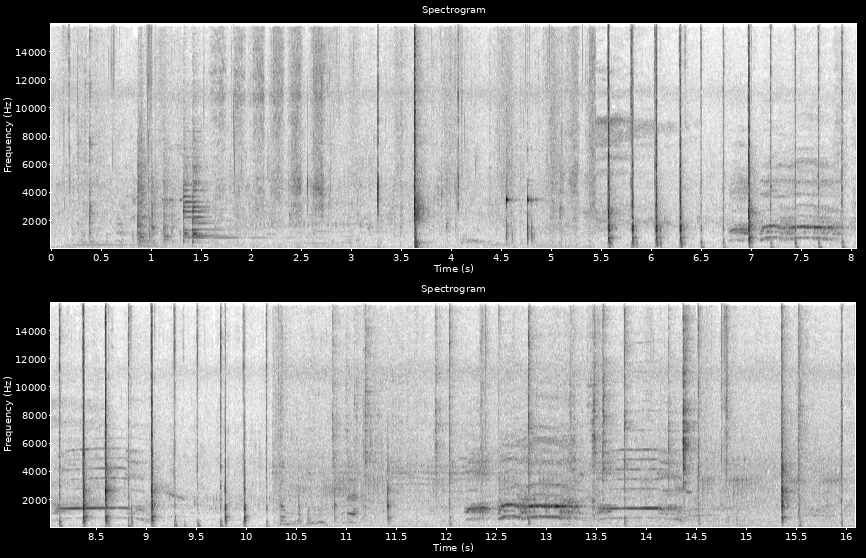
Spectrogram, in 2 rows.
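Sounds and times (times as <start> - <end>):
knife knocking on wooden board: 5.6 - 10.3.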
